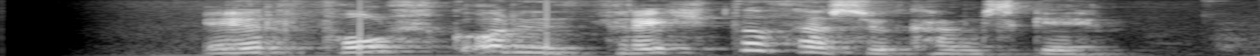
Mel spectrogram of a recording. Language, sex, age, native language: Icelandic, female, 50-59, Icelandic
